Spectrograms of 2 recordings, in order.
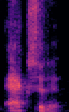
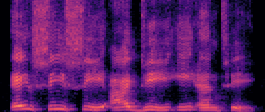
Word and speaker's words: accident: is the word is accident there are two C's side by side pronounced different ways in one word a c c i d e n t accident the first C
